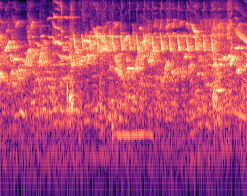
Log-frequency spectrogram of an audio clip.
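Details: Post-molt white-rumped shama in a frenzied song bout, described as beating its rivals outright. A quick, even series of sharp repeated notes runs through the middle, set in a thick chorus of other singing birds.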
